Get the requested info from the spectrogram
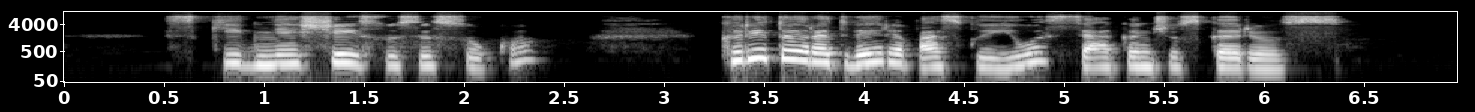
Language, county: Lithuanian, Klaipėda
